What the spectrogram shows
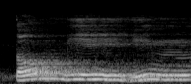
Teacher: ra mati sebelumnya berbaris fathah maka dibaca mufakham atau tafkhim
